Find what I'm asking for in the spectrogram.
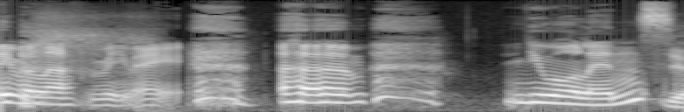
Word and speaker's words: New Orleans: So Ryan, you live in New Orleans.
